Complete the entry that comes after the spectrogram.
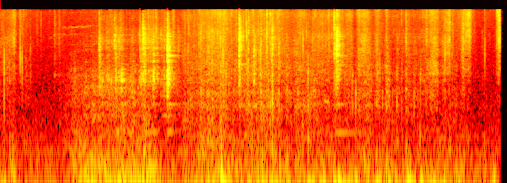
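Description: Both hands press, squeeze and crumble a large mound of mostly crushed pale yellow gym chalk powder with small crumbs on a dark tray. A steady, soft crunching and crackling is heard, with bright dry crackles over a muffled low rustle as the loose chalk breaks apart.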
